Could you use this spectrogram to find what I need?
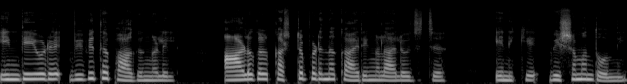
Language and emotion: Malayalam, sad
